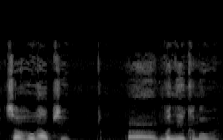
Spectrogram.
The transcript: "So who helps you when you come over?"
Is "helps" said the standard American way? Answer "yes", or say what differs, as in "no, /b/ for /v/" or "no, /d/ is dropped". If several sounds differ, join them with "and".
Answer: yes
